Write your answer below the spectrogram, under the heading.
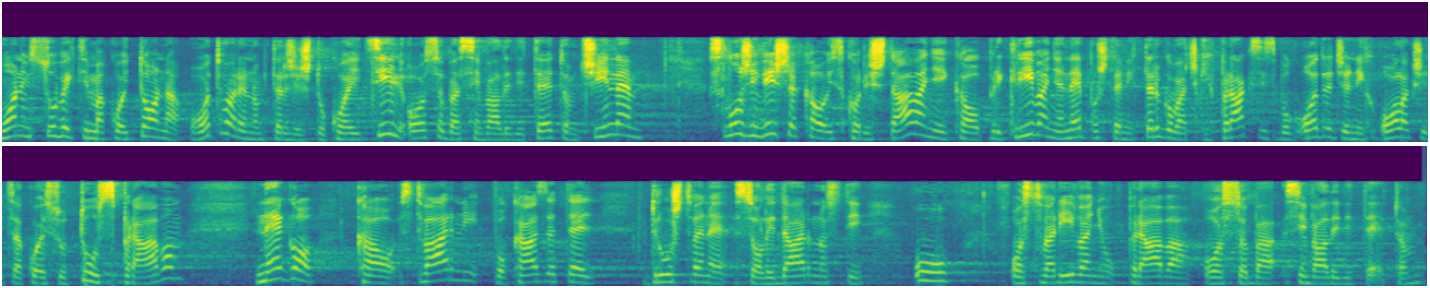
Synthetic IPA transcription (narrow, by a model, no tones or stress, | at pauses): uo̞nimsubje̞k̚t̪imako̞jit̪o̞ːnaʔo̞t̪ʋo̞ɾe̞no̞mt̪r̩ʒiʃt̪uko̞jet̪siːʎo̞so̞basinʋalid̪it̪e̞ːt̪omt͡ʃine̞ | slˠuːʒiʋiʃe̞kao̞isko̞ɾiʃt̪aːʋaɲeikao̞pɾikɾiːʋaɲene̞po̞ʃt̪e̞nixt̪r̩ɡo̞ʋat͡ʃkixpɾaksizbo̞ɡo̞d̪ɾe̞d͡ʑe̞nixo̞lakʃit̪sako̞je̞sut̪uːspɾaːʋo̞m | ne̞ɡo̞kao̞st̪ʋaːɾnipo̞kaːzat̪e̞ʎ | d̪ɾuːʃt̪ʋe̞ne̞so̞lid̪aːɾno̞st̪i | u | ost̪ʋaɾiːʋaɲupɾaːʋao̞sobasinʋalid̪it̪eːt̪o̞m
